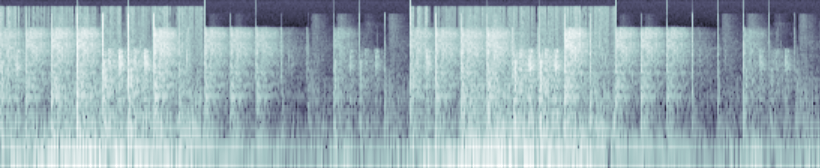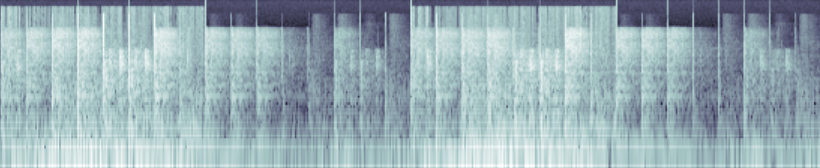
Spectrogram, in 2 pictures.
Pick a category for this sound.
Instrument samples > Percussion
